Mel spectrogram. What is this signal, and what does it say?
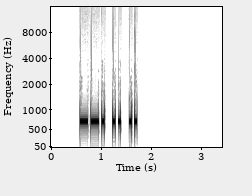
Morse code, heard as a keyed tone, about 22 wpm, 700 Hz. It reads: GII
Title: USA Call Sign Postfixes - 3 Letters 22wpm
